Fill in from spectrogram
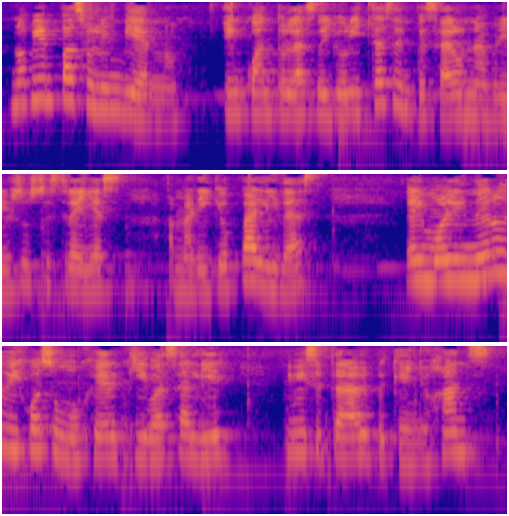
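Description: A woman narrating a storybook in a calm, measured way. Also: medium pitch.

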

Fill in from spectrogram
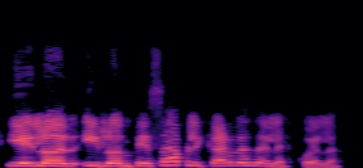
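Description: A woman in her thirties with a fairly high voice, chatting casually as a co-host. She tells lively anecdotes, slips into acted voices for the people in her stories and mixes in English words. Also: fast talker. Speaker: podcast co-host. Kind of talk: casual chat.

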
